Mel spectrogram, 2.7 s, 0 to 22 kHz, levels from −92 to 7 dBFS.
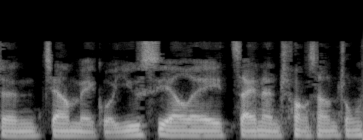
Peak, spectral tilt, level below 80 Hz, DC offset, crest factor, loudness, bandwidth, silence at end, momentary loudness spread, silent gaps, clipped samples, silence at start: -6 dBFS; -5 dB/octave; -44 dBFS; under 0.1%; 18 dB; -25 LUFS; 7.6 kHz; 0 s; 5 LU; none; under 0.1%; 0 s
